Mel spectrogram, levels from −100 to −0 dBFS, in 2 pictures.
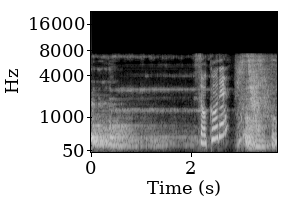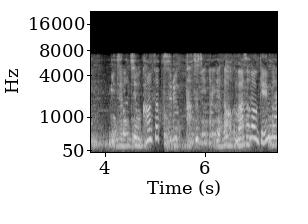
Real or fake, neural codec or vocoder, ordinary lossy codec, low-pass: fake; vocoder, 22.05 kHz, 80 mel bands, HiFi-GAN; none; 7.2 kHz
